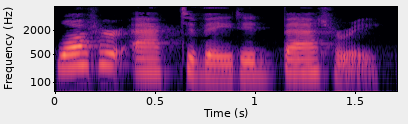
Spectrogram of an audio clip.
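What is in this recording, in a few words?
"water-activated battery", English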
